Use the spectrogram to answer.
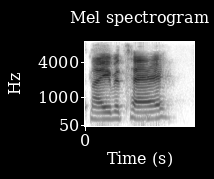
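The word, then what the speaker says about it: naïveté: I'm going to mispronounce it too. But naivety. – Naivete. – Naivete.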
